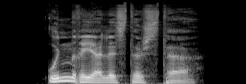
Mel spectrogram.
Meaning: inflection of unrealistisch: 1. strong/mixed nominative masculine singular superlative degree 2. strong genitive/dative feminine singular superlative degree
- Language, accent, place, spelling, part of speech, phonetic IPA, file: German, Germany, Berlin, unrealistischster, adjective, [ˈʊnʁeaˌlɪstɪʃstɐ], De-unrealistischster.ogg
